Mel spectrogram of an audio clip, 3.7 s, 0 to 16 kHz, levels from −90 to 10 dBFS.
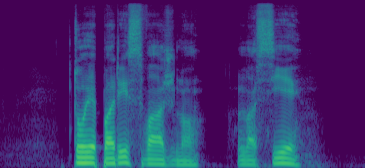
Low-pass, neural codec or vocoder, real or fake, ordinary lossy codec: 14.4 kHz; codec, 44.1 kHz, 7.8 kbps, Pupu-Codec; fake; none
